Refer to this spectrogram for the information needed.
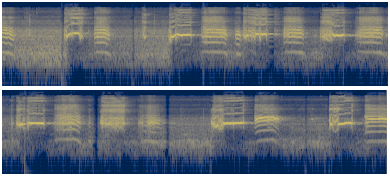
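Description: Infant crying in rapid bursts, with a thin, very high-pitched squeaking noise on each breath: high-pitched glottic stridor from bilateral vocal cord paralysis.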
